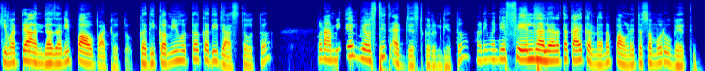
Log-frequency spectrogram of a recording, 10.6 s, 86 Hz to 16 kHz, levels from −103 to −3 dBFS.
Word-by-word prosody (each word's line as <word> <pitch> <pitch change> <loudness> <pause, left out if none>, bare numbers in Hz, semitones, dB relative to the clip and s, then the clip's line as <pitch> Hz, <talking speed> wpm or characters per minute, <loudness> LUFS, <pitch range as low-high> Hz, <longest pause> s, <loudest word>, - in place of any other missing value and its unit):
किंवा 165 -2 -3
त्या 190 -1 +8
अंदाजाने 155 +1 -1
पाव 155 -3 +7
पाठवतो. 115 -2 -8
कधी 155 0 -3
कमी 160 +2 -1
होतं, 195 +1 -3
कधी 185 -2 -2
जास्त 120 - -5
होतं, 140 - -11 0.7
पण 210 0 -3
आम्ही 195 0 0
ते 265 - +4
व्यवस्थित 215 +4 -2
ॲडजस्ट 130 -2 -5
करून 130 -2 -13
घेतो. 125 - -14
आणि 190 +1 -11
म्हणजे 205 +1 -5 0.2
फेल 205 -2 +4
झाल्यावर 190 -2 +6
आता 190 +3 +1
काय 195 0 +6
करणार 140 -7 -3
ना 170 - -3
पाहुणे 140 -5 -1
तर - - -2
समोर 160 +1 -5
उभे 140 -5 -8
आहेत. 125 +1 -13
170 Hz, 175 wpm, -24 LUFS, 140-195 Hz, 0.7 s, त्या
